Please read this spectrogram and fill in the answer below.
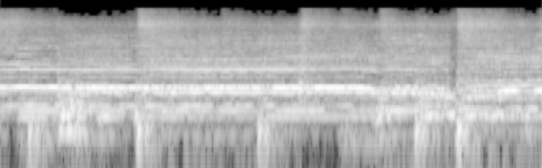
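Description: Gospel singing amplified through a microphone: a man's voice holds one long note for nearly three seconds, then moves on, with other voices singing along and drum strokes keeping the beat.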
